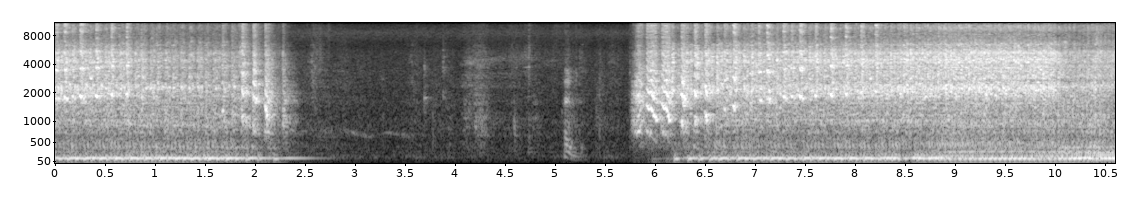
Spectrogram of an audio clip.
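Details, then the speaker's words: Honda CB350F (CB350 Four) restoration, first start after refuelling, carburettors untuned; fires, stumbles, stalls, then catches with a lumpy uneven beat; not running on all cylinders despite good timing, spark and fuel, cause unknown. "all right we're not running on all cylinders i don't think um this is quite confusing because i'm getting the timing for wonderful is perfect"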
